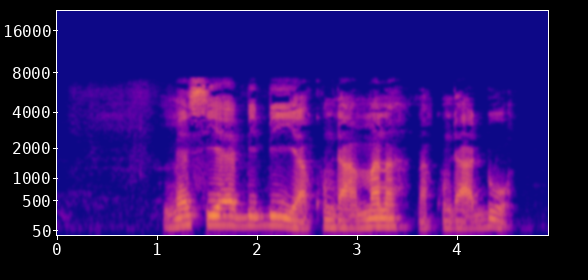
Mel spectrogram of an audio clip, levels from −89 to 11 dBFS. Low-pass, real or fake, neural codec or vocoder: 7.2 kHz; real; none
